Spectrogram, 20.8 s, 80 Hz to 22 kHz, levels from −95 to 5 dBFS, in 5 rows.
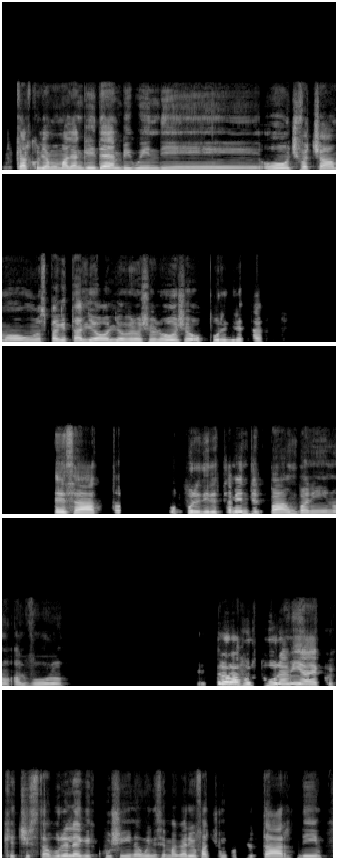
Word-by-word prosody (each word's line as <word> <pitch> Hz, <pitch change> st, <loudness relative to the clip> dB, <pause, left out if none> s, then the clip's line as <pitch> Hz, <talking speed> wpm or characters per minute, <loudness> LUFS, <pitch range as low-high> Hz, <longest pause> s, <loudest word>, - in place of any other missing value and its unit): calcoliamo 185 Hz, -, +1 dB
male 185 Hz, 0 st, +3 dB
anche 200 Hz, +2 st, +1 dB
i 205 Hz, -, +2 dB
tempi, 205 Hz, -3 st, +5 dB
quindi 170 Hz, -3 st, -5 dB
o 210 Hz, +2 st, +2 dB
ci -, -, -4 dB
facciamo 195 Hz, -1 st, +1 dB
uno 190 Hz, +1 st, -5 dB
spaghetto 190 Hz, 0 st, -2 dB
aglio, 185 Hz, -1 st, +2 dB
olio, 185 Hz, +1 st, +1 dB
veloce 185 Hz, 0 st, -2 dB
veloce, 195 Hz, +2 st, 0 dB
oppure 185 Hz, +2 st, -2 dB
diretta 180 Hz, +2 st, -5 dB, 1.6 s
Esatto, 190 Hz, -3 st, +4 dB, 0.6 s
oppure 245 Hz, -, -1 dB
direttamente 215 Hz, +2 st, 0 dB
il 200 Hz, -, -10 dB
pa 195 Hz, 0 st, +5 dB
un 195 Hz, 0 st, -5 dB
panino, 170 Hz, -3 st, -4 dB
al 175 Hz, +1 st, -9 dB
volo. 165 Hz, -1 st, -5 dB, 1.6 s
Eh, 440 Hz, -, -20 dB
però 240 Hz, -1 st, +8 dB
la 215 Hz, -1 st, +9 dB
fortuna 250 Hz, 0 st, +1 dB
mia 230 Hz, -3 st, +3 dB
ecco, 195 Hz, 0 st, -5 dB
è 180 Hz, -, -25 dB
che 195 Hz, 0 st, -11 dB
ci 200 Hz, -, -8 dB
sta 195 Hz, -1 st, -6 dB
pure 210 Hz, +4 st, -2 dB
lei 215 Hz, -2 st, +1 dB
che 190 Hz, -1 st, -8 dB
cucina, 180 Hz, -2 st, -7 dB
quindi 185 Hz, 0 st, -7 dB
se 180 Hz, 0 st, -12 dB
magari 175 Hz, +3 st, -3 dB
lo 205 Hz, -, -2 dB
faccio 205 Hz, 0 st, -5 dB
un 200 Hz, -, -12 dB
po' 200 Hz, -, -23 dB
più 200 Hz, 0 st, -18 dB
tardi 190 Hz, 0 st, -1 dB
190 Hz, 140 wpm, -23 LUFS, 180-205 Hz, 1.6 s, la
